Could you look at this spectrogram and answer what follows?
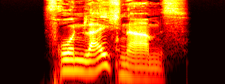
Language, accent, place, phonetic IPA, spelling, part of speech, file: German, Germany, Berlin, [fʁoːnˈlaɪ̯çnaːms], Fronleichnams, noun, De-Fronleichnams.ogg
- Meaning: genitive singular of Fronleichnam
